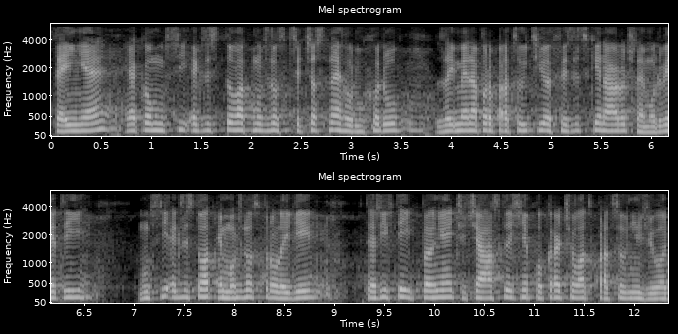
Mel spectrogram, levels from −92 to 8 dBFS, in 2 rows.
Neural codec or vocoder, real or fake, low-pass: codec, 16 kHz, 4.8 kbps, FACodec; fake; 5.4 kHz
